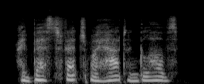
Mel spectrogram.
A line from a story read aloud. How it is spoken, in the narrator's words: Tessa whispered to Jem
